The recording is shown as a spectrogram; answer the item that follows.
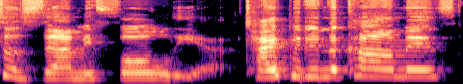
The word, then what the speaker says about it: zamiifolia: The second one is zamifolia.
